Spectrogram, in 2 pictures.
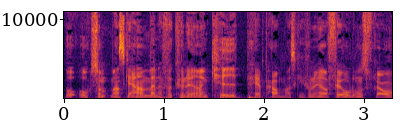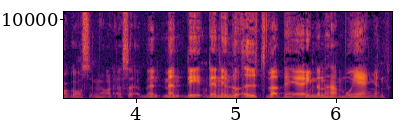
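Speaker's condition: No condition

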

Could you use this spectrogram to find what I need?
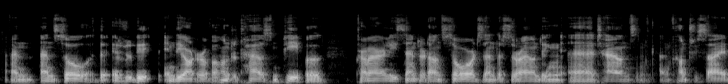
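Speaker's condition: No condition

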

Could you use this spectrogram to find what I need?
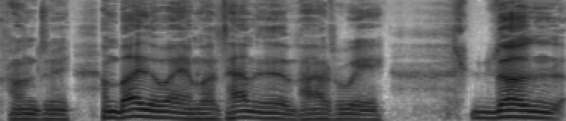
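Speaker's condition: Motor neuron disease; losing voice, ragged voice, sometimes hard to understand, speaking takes effort, hears own voice differently, swallowing affected

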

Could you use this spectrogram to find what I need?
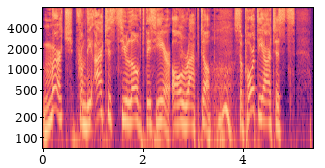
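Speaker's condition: No condition

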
